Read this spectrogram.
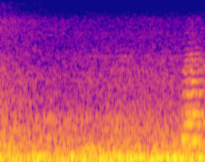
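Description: A spoon stirs in a steel pot of boiling water.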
